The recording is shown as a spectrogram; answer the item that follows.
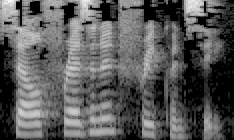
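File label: "self resonant frequency", English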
